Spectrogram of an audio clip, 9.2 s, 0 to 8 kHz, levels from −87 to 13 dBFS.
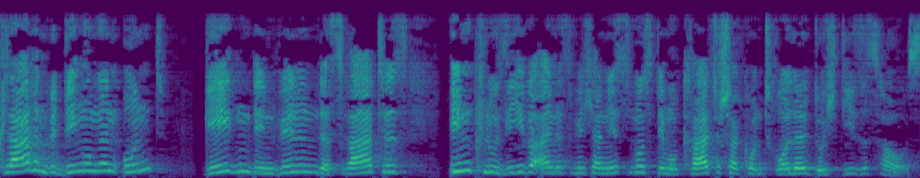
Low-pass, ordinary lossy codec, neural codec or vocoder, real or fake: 7.2 kHz; none; vocoder, 24 kHz, 100 mel bands, Vocos; fake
